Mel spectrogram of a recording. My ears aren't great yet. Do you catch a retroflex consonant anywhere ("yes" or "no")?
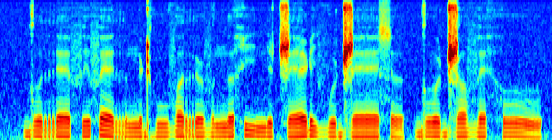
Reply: yes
